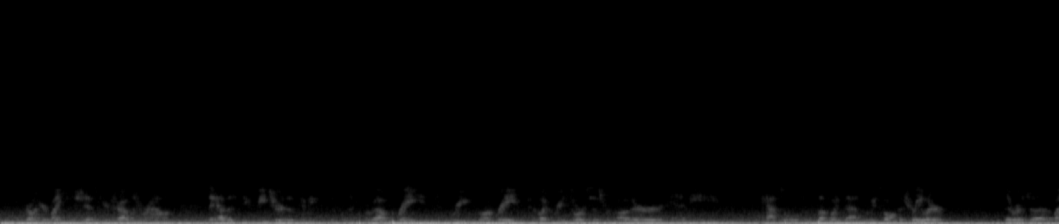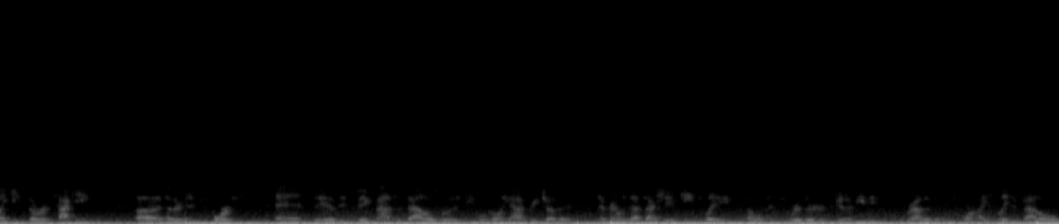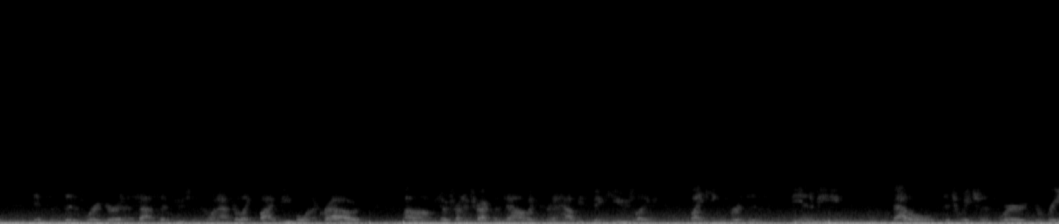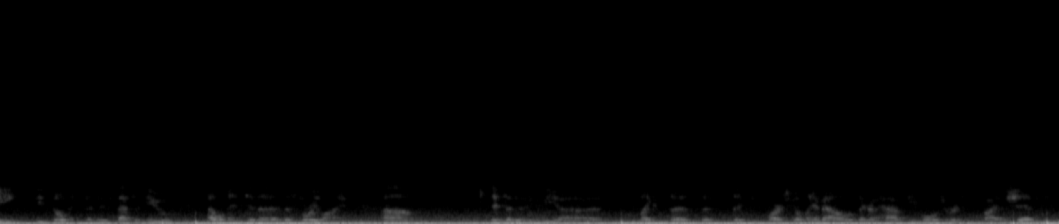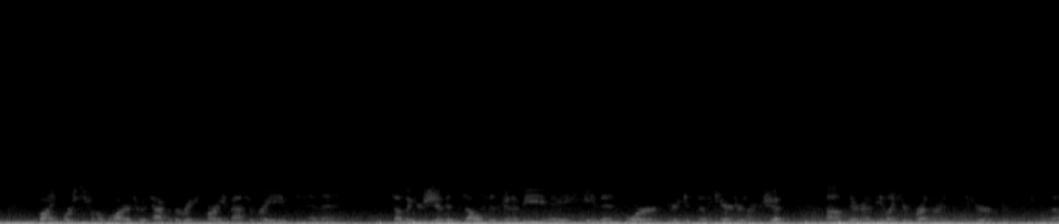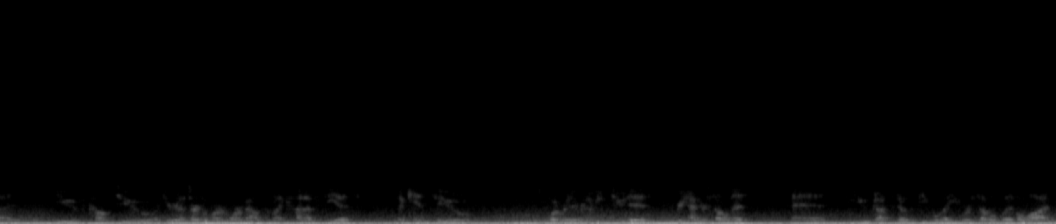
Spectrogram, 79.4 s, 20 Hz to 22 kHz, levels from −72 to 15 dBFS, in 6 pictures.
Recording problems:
off-mic speech; far
muffled; very; fading above 3 kHz
room echo; slight; dies away in 0.3 s
low rumble; very loud; throughout; 2 dB above the speech

